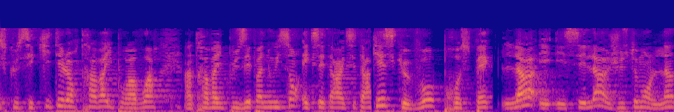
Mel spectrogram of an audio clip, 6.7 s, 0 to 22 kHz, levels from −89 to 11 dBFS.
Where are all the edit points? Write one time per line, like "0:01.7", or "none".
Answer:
0:03.7
0:04.9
